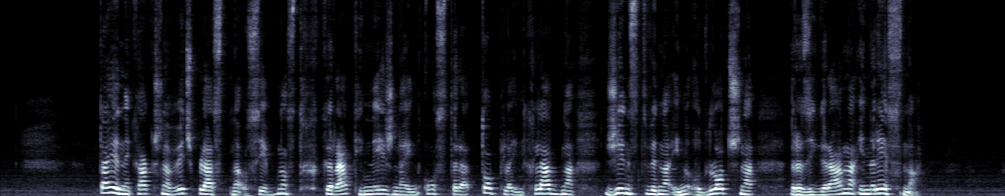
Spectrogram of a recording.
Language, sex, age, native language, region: Slovenian, female, 60+, Slovenian, Drava region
